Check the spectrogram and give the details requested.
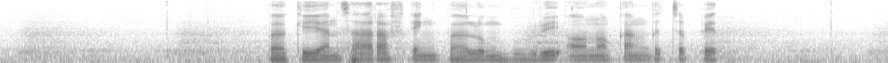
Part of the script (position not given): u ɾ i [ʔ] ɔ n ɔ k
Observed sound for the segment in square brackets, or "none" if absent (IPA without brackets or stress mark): ʔ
